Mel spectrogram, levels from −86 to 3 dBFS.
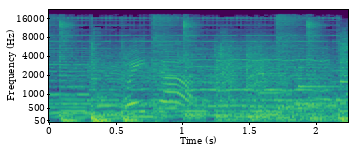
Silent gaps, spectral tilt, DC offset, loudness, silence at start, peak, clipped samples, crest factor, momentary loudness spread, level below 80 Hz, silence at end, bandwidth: none; -4 dB/octave; under 0.1%; -15 LUFS; 0 s; -2 dBFS; under 0.1%; 14 dB; 1 LU; -24 dBFS; 0 s; 19.5 kHz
